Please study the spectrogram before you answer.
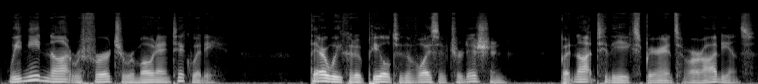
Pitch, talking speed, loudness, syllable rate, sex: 110 Hz, 190 wpm, -19 LUFS, 6.5 syllables/s, male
